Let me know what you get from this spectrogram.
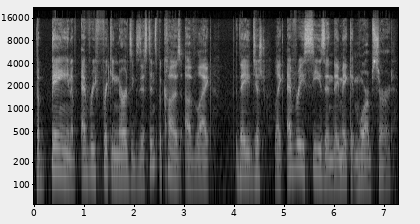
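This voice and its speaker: A man chatting casually as a podcast co-host, telling stories in an animated, geeky, emphatic and joking way. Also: medium pitch, moderate pace. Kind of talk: casual chat.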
